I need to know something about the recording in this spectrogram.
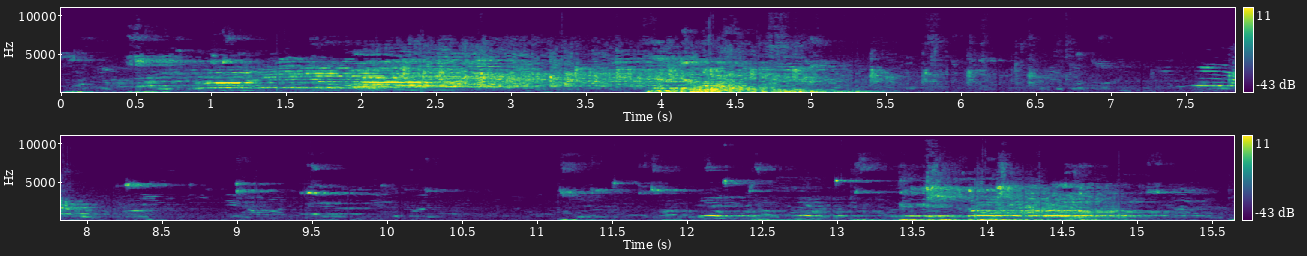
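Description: A crowd in an echoing gym shouts and cheers.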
